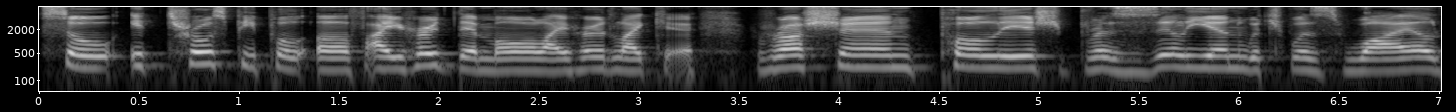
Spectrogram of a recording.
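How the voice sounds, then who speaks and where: On a very clean recording with a silent background, a woman with a French Canadian accent speaks at a medium pitch and a fairly slow pace. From Quebec, Canada. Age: 30s. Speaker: account manager. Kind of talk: interview.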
